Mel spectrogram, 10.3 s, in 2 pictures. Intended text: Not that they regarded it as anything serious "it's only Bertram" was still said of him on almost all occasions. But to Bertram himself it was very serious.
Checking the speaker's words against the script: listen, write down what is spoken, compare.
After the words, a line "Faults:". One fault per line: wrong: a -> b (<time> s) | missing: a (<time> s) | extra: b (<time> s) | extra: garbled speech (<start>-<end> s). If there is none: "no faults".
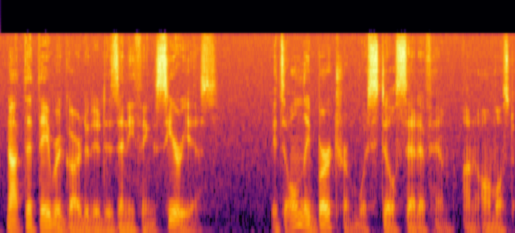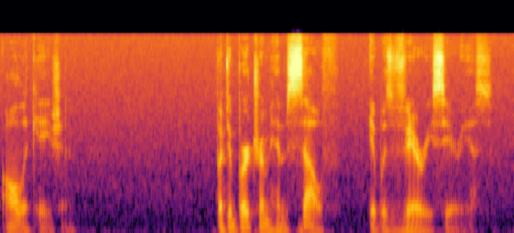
Not that they regarded it as anything serious "it's only Bertram" was still said of him on almost all occasion. But to Bertram himself it was very serious.
Faults:
wrong: occasions -> occasion (5.4 s)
